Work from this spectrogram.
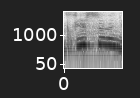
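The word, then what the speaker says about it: fils: 아들 이란 단어의 요 좀 피스는 요 발음의 가끔 나와요 이거든요 요게 발음이 안 나고 끝에 자음의 오히려 받음이 나는 단어의 요 조금 예외적 잊어 피스 라고 합니다 우리가 배운 그 발음의 원칙으로는 이게 수필 이라고 해야 되겠지만 씨스 라고 발음합니다 아들 이라는 단어에 요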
